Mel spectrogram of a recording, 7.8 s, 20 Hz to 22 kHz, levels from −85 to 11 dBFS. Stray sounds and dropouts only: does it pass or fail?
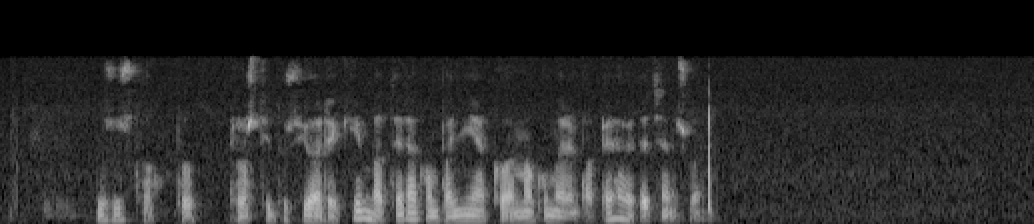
pass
